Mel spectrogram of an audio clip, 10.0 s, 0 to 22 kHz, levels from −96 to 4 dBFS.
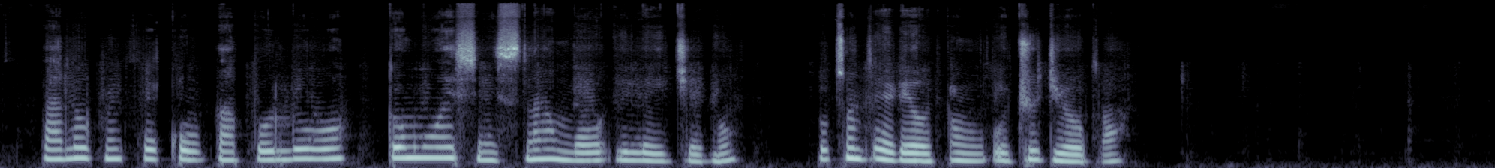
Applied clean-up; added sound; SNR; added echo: neural mask model DeepFilterNet 3.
